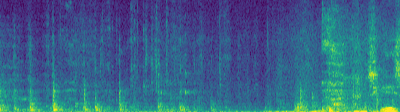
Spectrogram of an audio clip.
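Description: Light clicks and small knocks of plastic model parts being handled, as small magnetic flaps are positioned on a large scale-model Snowspeeder. A breathy noise follows near the end.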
